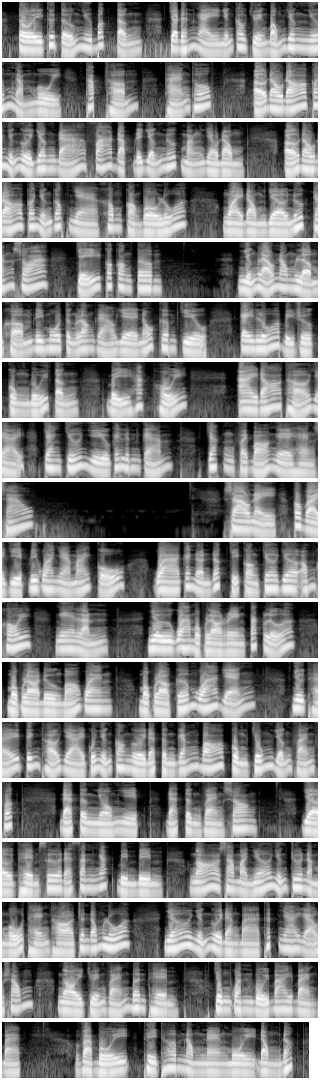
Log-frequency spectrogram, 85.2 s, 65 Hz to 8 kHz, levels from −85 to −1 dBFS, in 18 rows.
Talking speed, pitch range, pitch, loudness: 150 wpm, 115-155 Hz, 135 Hz, -12 LUFS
